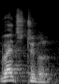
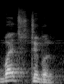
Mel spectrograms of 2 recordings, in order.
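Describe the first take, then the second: The two takes are said the same way.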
